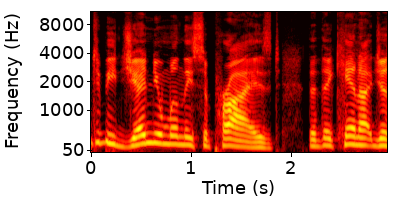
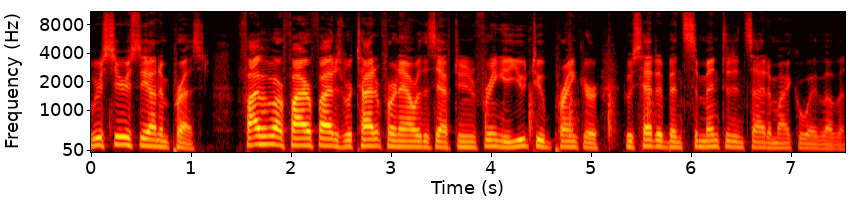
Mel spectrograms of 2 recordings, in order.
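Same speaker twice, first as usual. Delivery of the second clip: plain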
